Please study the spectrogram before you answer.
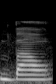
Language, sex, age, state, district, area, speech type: Assamese, female, 30-45, Assam, Kamrup Metropolitan, urban, read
